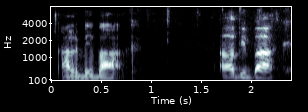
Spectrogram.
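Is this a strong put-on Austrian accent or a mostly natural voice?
put-on accent. It is said in a strong Austrian-style impression. "I'll go as far as saying I'll be back"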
